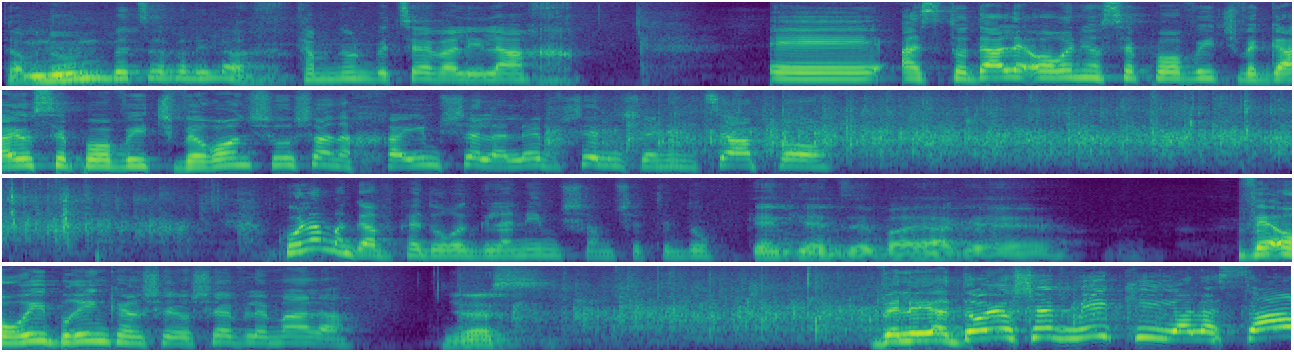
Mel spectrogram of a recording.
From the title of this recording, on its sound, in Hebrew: לייב בצוותא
